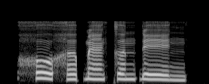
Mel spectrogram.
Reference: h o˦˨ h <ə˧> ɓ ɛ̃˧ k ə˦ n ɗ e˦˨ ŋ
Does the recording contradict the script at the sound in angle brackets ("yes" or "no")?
no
